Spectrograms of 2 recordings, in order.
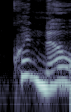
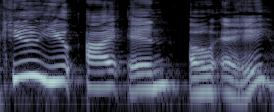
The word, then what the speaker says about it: quinoa: and yes I say quinoa most people say quit no we're okay Noah okay Noah but it's spelt really oddly let me hold it up it's qu I n OA but it's pronounced quinoa it makes no sense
